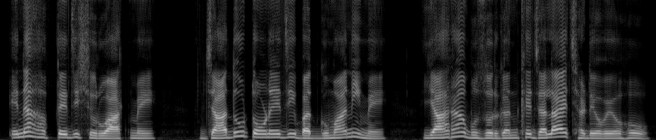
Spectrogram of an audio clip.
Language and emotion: Sindhi, neutral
